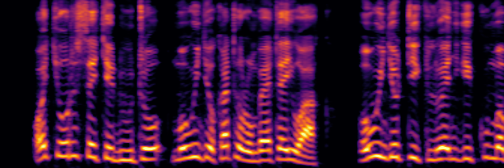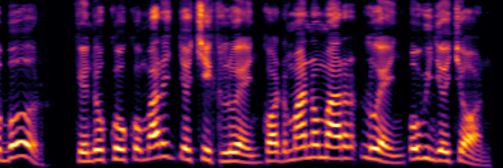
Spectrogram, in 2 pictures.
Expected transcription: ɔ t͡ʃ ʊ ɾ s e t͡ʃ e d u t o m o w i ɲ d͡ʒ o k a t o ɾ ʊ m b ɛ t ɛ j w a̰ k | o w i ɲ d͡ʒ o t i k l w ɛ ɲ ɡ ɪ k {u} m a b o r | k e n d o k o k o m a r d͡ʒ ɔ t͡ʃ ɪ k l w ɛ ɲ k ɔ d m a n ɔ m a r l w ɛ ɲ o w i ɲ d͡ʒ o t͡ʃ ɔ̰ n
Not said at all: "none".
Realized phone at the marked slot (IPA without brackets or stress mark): u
